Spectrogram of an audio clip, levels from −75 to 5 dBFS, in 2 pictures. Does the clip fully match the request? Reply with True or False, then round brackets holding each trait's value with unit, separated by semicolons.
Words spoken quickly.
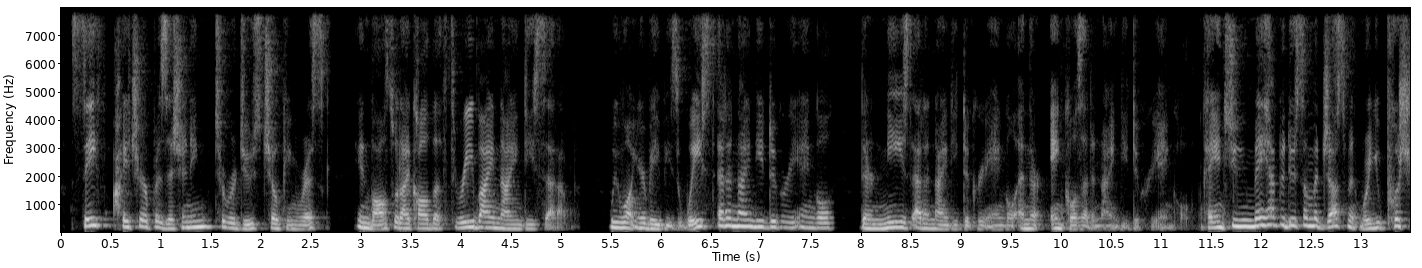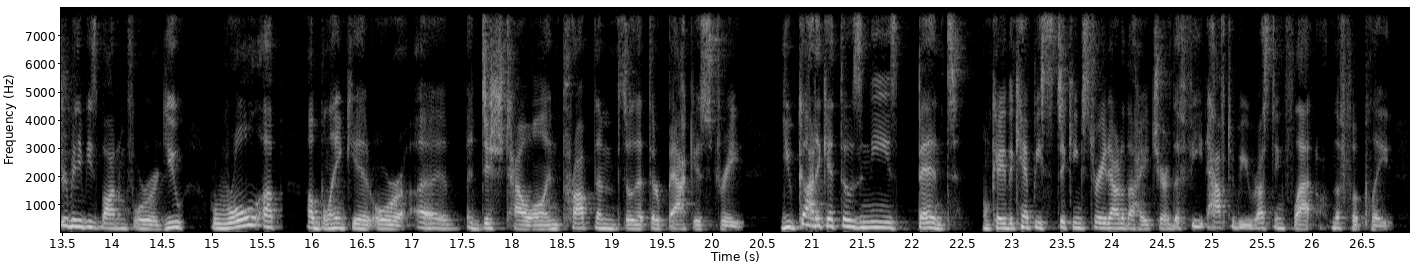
True (240 wpm)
